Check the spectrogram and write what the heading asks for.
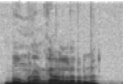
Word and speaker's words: Bumrungrad: So the vast majority of the clientele that frequent Bumrungrad International Hospital, that's exactly how it's pronounced, by the way.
